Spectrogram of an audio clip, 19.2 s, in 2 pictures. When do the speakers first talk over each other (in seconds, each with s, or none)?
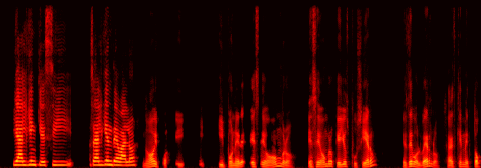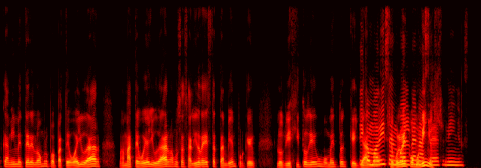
16.8 s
